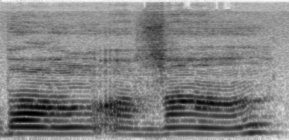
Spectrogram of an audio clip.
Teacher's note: there's a nasalized sound at the end of the mantra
